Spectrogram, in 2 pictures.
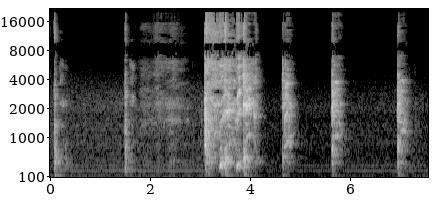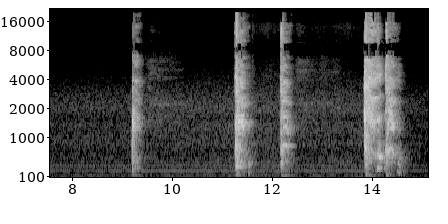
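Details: Runaway coughing attack: about a dozen harsh, irregular coughs over fifteen seconds, some in quick clusters; a prolonged coughing fit.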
